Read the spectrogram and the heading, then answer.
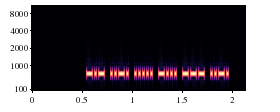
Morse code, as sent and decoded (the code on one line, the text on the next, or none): -.- ..-. ..... -... --- ..-.
KF5BOF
